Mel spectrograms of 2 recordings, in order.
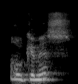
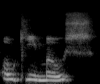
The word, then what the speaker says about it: Okemos: Charlotte, Okemos, which originally I pronounced Okemos.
